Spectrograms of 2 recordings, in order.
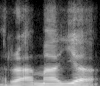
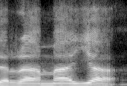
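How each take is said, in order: First: Said in the usual way. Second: رمیا said slowly and firmly, each syllable clear, falling at the end; careful model pronunciation. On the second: Shown as a demonstration. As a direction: lay out رمیا slowly for the students.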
